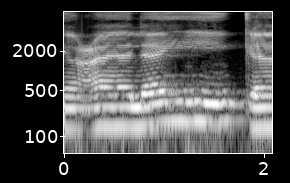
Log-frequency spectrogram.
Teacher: عین کو صاف کر کے گلے سے نکالیں گے، لام کو آگے یا ساکن سے ملا دیں گے، کاف کو باریک کر کے پڑھیں گے۔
